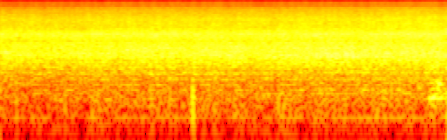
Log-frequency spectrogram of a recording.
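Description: A grill pan heating on a stovetop gives off a loud, steady, broadband hiss that stays even throughout, with a single faint tick partway through.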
